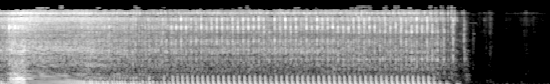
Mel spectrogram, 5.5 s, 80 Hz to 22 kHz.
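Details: 2021 Kawasaki KX 250F single-cylinder idling with a light, fast tick riding over the beat, about four a second, like valvetrain tap; owner describes this engine noise as known on these models since 2020; cause not confirmed.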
